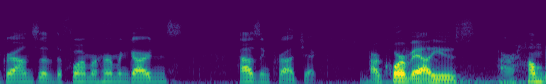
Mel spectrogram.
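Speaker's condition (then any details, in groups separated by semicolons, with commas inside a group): No condition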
